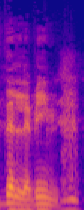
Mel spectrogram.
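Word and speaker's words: Delevingne: Cara Deviline no te provoca nada, no tiene nada. – Es muy mala actriz. Por favor, Alex, córtalo ya. Solo porque lo está pronunciando mal, es de Levine.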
